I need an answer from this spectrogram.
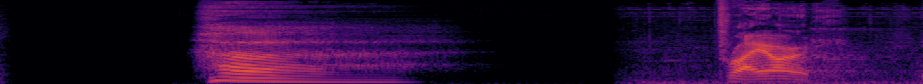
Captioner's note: sigh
